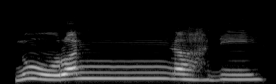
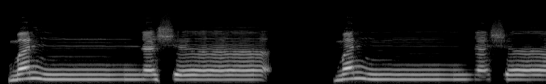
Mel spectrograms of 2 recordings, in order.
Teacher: Tanwin dengan nun sabdu. Memang maksimum punya dengung. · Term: paling sempurna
